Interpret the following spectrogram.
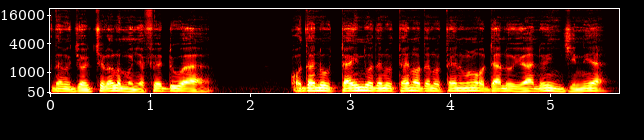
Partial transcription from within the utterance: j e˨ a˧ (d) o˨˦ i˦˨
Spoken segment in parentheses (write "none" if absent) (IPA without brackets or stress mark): n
